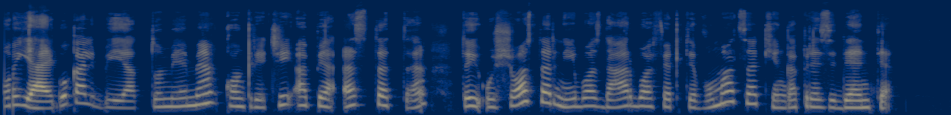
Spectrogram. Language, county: Lithuanian, Šiauliai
